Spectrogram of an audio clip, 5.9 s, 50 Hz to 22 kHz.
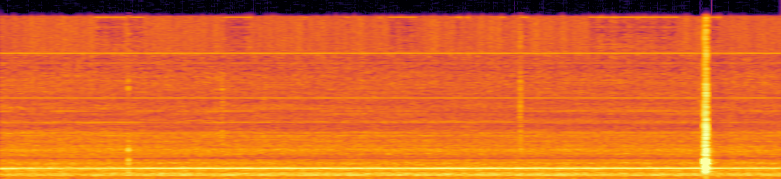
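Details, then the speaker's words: Denso 120A alternator off a Grand Cherokee, bench tested at about 3000 rpm on a weak roughly 8V battery: the sound changes as excitation is raised to maximum, a smooth steady whir with a faint high whine. Normal charging at about 10 A. "as soon as I crank the excitation up we can hear this up we can hear the sound is changing of the alternator and so that's about maximum"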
